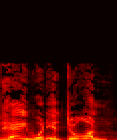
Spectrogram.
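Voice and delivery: sudden high panicked cry; alarmed shout. Retold or imitated. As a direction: yelp it as the plane dives. Plane goes into a nosedive.

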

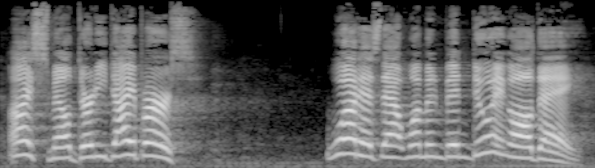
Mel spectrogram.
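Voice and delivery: the husband's temper climbs as he walks in and smells diapers; getting upset. Retold or imitated. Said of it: "And now he's upset".

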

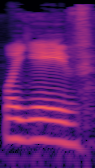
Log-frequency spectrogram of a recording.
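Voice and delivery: Oyev said slowly as OY-yev, two syllables; Hebrew word oyev. Shown as a demonstration. Preacher teaching the congregation the Hebrew word, careful pronunciation. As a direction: pronounce Oyev with care, OY then yev. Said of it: "It's the word oyev".

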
